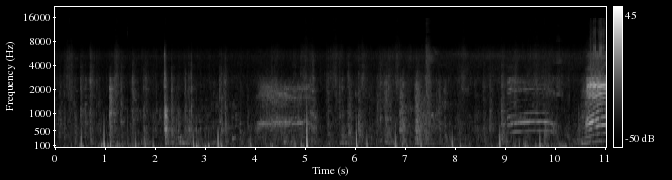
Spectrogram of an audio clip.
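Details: Female Garut sheep kept in a pen bleat several times: a faint, hoarse bleat near the middle, then a clearer wavering bleat, and finally a loud one that is cut short. Scattered clicks and knocks are heard throughout.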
